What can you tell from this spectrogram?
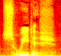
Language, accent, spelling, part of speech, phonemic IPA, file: English, UK, Swedish, proper noun / adjective, /ˈswiː.dɪʃ/, En-uk-Swedish.ogg
- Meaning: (proper noun) A North Germanic language spoken primarily in Sweden and Finland, and by a very small minority in Estonia; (adjective) Of or pertaining to Sweden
